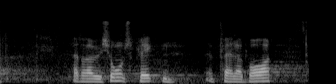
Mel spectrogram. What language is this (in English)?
Danish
